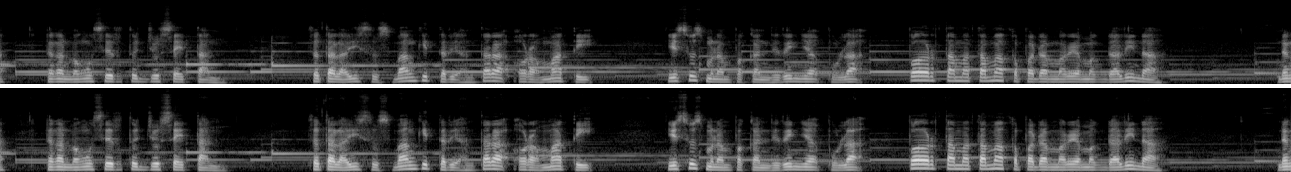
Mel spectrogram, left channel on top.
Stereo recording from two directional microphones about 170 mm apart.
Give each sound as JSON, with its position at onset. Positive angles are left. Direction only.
{"t": 0.4, "sound": "speech", "side_deg": -25}
{"t": 12.8, "sound": "speech", "side_deg": -25}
